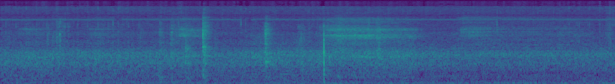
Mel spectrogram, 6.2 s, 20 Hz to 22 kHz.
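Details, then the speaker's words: Two 60-inch cast aluminum Dayton industrial ceiling fans, one three years installed and one new, spinning up: steady even rush of air with a few faint ticks and no rubbing or wobble; running normally. "It takes a little bit to get up to speed, but yeah, man, they get the speed fast. There you have it, two 60-inch Daytons."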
